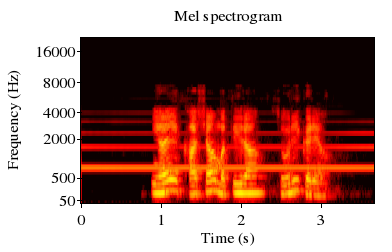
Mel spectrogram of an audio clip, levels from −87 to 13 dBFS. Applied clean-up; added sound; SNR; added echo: none; Wind instrument, woodwind instrument; 12 dB; none.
